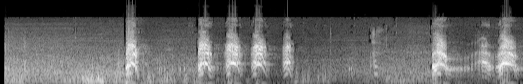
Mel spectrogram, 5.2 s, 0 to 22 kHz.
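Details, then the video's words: A pet dog named Beckett making odd noises: a string of short, sharp barks, one at about 1.3 seconds, then four quick ones in a row, then a final cluster of three, over a faint indoor hum. "beckett makes crazy noises"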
